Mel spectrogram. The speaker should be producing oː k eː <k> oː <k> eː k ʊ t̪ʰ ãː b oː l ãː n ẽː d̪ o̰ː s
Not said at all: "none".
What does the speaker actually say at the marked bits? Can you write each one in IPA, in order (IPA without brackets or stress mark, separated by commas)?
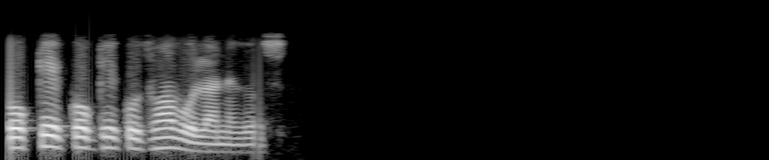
k, k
